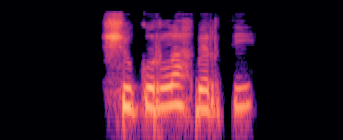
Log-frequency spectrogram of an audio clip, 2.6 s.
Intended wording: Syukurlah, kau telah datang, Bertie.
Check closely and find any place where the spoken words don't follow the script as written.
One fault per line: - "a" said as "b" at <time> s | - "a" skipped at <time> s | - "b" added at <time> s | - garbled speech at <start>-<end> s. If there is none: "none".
- "kau telah datang" skipped at 1.4 s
